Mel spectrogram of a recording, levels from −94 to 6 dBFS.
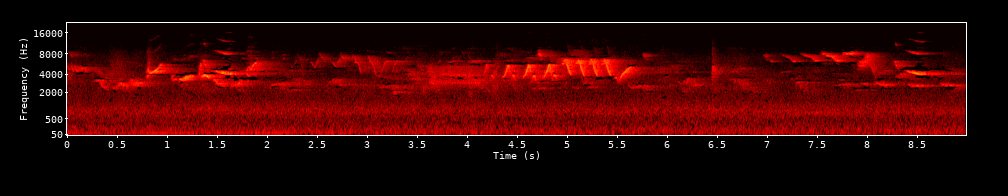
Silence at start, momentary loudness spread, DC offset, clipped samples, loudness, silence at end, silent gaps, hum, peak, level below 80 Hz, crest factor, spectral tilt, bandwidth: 0 s; 19 LU; under 0.1%; under 0.1%; -41 LUFS; 0 s; none; none; -26 dBFS; -74 dBFS; 22 dB; 1 dB/octave; 16 kHz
